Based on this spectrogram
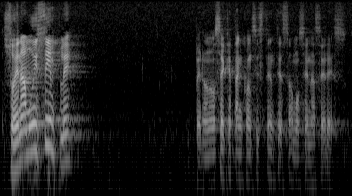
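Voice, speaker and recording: A man preaching a sermon in a lively way, often asking his congregation questions. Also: lowish voice, measured pace, creaky, slight background noise. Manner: animated, asks audience questions. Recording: long reverberant hall.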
